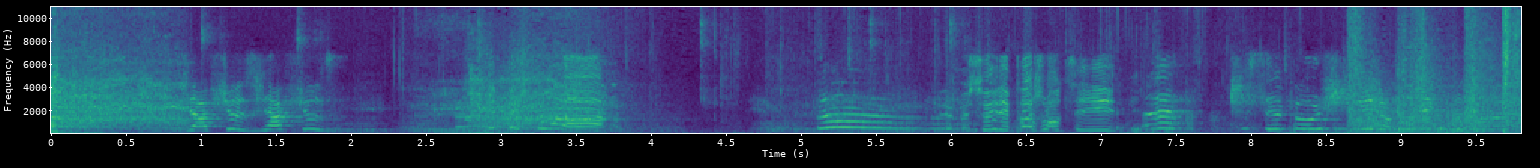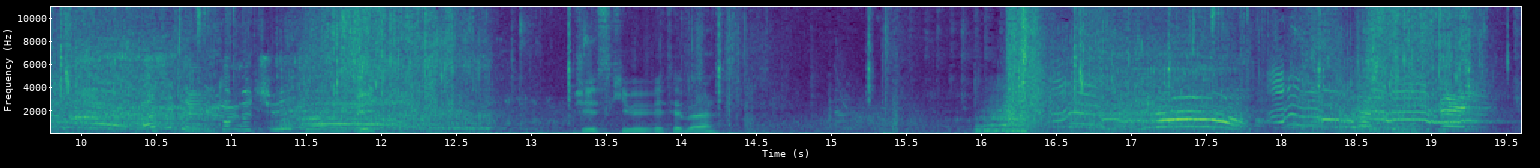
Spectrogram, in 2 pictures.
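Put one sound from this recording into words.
Two young men talk with animation over microphones.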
